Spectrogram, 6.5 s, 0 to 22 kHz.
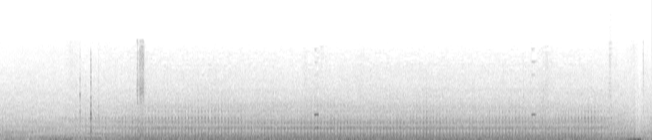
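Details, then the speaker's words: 1995 Kenmore 5,450 BTU window air conditioner (Sanyo compressor), fan only on high with the thermostat turned up so the compressor stays off: the GE PSC fan motor runs with an even airflow rush and faint hum, drawing 0.44 A and 54 W, normal. "go to high and we are pulling 44 amps 54 Watts very efficient motor especially compared to the other two which are shaded pole"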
